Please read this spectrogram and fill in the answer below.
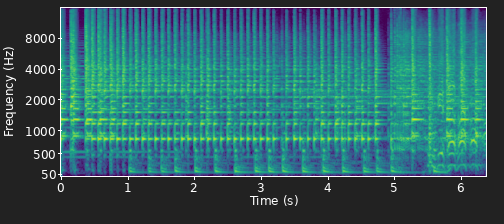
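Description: Live nautanki accompaniment: drums play a fast, driving rhythm of sharp strokes over deep, bending bass beats, with a steady held note above. The drumming breaks off about five seconds in.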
